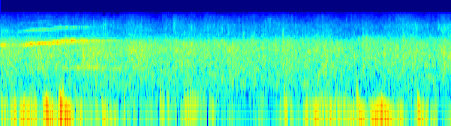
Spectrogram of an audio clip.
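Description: Dense, steady applause from a radio audience practicing loud applause fills the whole clip at an even level, with a brief rising whistle cutting through the clapping near the start.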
